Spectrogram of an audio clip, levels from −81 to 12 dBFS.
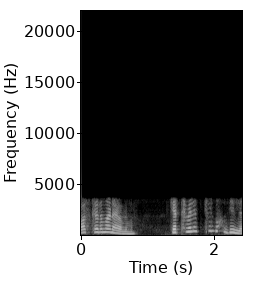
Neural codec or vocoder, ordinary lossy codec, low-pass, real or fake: codec, 16 kHz in and 24 kHz out, 0.6 kbps, FocalCodec, streaming, 4096 codes; none; 3.6 kHz; fake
